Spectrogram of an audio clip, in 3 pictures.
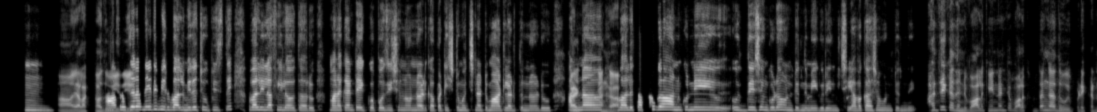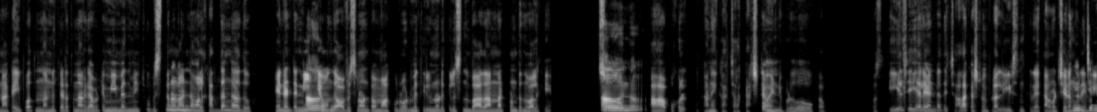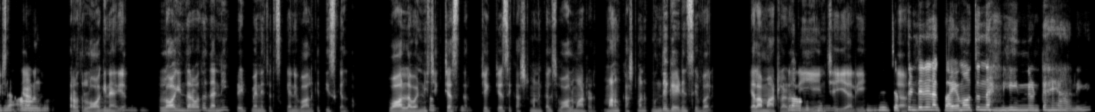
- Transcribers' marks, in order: in English: "ఫీల్"; in English: "పొజిషన్‌లో"; other background noise; in English: "ఆఫీస్‌లో"; in English: "సో"; in English: "సేల్"; in English: "లీడ్స్‌ని కన్వర్ట్"; in English: "లీడ్స్"; in English: "లాగిన్"; in English: "లాగిన్"; in English: "క్రెడిట్ మేనేజర్స్"; in English: "చెక్"; in English: "చెక్"; in English: "కస్టమర్‍ని"; in English: "కస్టమర్‍కి"; in English: "గైడెన్స్"; laughing while speaking: "భయమవుతుందండి ఇన్ని ఉంటాయా అని"
- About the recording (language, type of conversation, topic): Telugu, podcast, ఒత్తిడిని తగ్గించుకోవడానికి మీరు సాధారణంగా ఏ మార్గాలు అనుసరిస్తారు?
